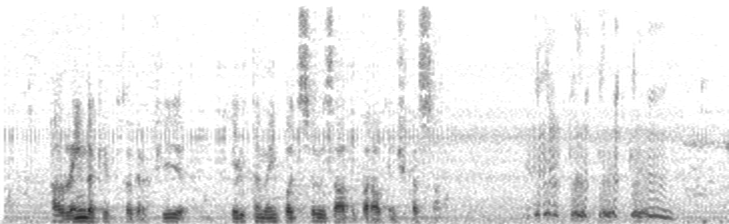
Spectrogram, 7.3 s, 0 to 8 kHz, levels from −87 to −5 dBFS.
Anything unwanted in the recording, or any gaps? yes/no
yes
